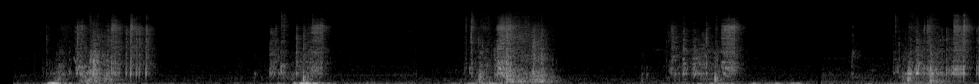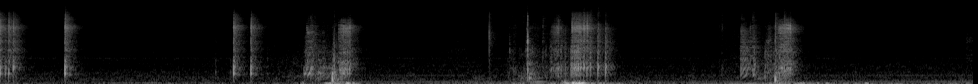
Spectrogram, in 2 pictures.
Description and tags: Squeaky office chair
Some foley for sitting and getting up from an old office chair.
chair, office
